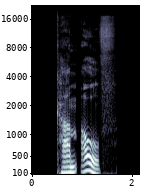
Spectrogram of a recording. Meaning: first/third-person singular preterite of aufkommen
- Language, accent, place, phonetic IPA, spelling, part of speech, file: German, Germany, Berlin, [kaːm ˈaʊ̯f], kam auf, verb, De-kam auf.ogg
